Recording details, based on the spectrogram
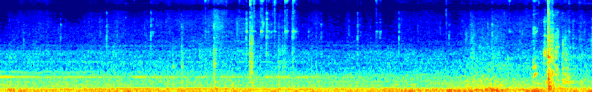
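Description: A vehicle's engine hums low and steady while driving off-road through Ocala National Forest, growing a little louder toward the end, with jangling keys, clinks and rattles on top and a faint voice.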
